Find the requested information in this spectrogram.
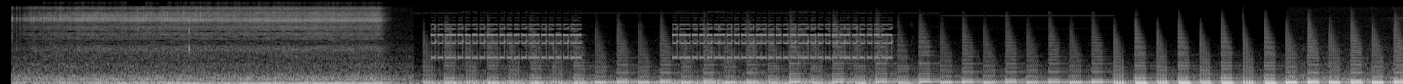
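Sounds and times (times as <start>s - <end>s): steady hiss with low rumble: 0.2s - 8.4s
electronic music with steady beat: 4.2s - 14.0s.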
